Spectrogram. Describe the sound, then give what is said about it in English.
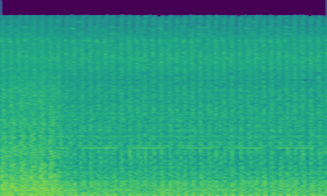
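A machine gun fires a long, unbroken burst of rapid, evenly spaced shots, loud and harsh from start to finish, with no voices present. “Unexpectedly, the machine gun stopped firing, and in the ringing silence, the beeping of the radar could still be heard, but different, slower and less urgent.”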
